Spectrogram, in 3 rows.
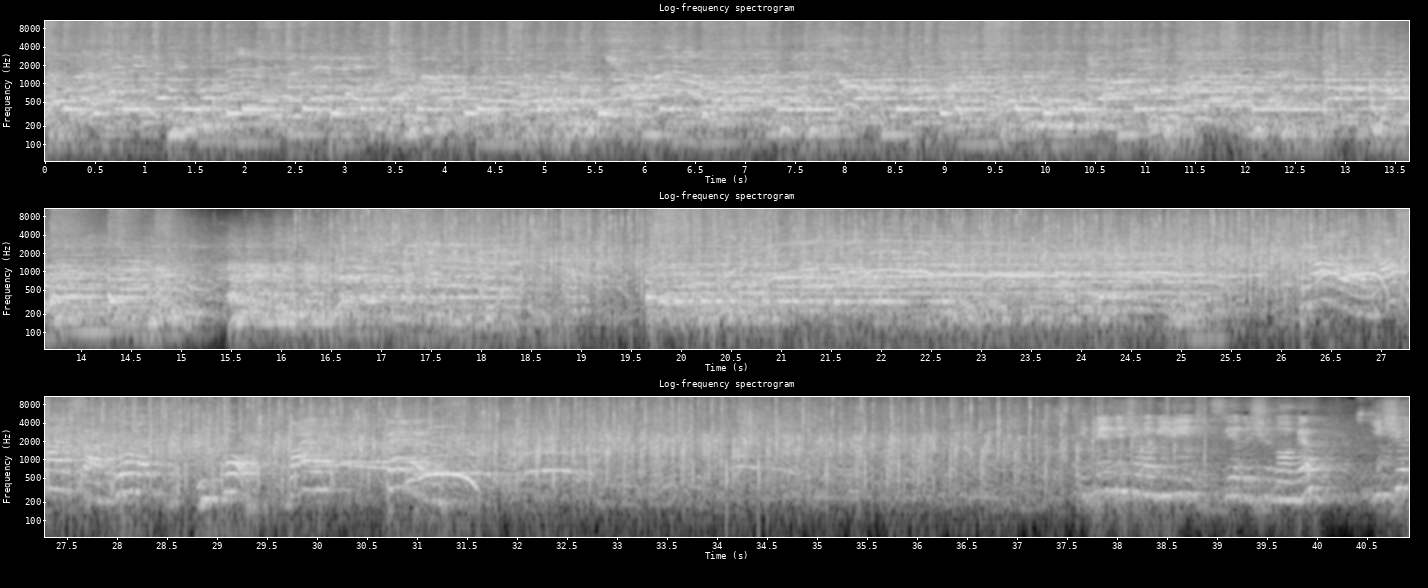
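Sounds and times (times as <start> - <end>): salsa music: 0.0 - 33.4
audience applauding: 15.9 - 39.0
audience shouts and whoops: 16.2 - 27.0, 29.8 - 33.1.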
